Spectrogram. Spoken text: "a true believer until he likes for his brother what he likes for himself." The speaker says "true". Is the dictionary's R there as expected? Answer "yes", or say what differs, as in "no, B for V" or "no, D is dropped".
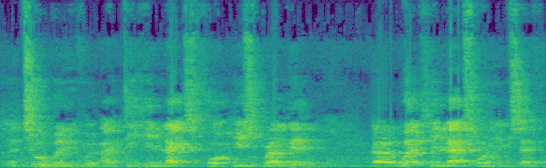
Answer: no, R is dropped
